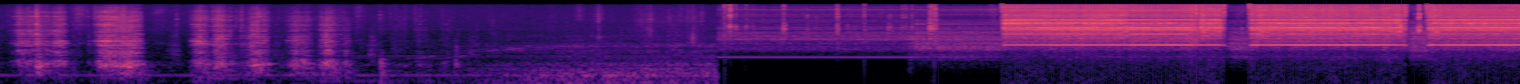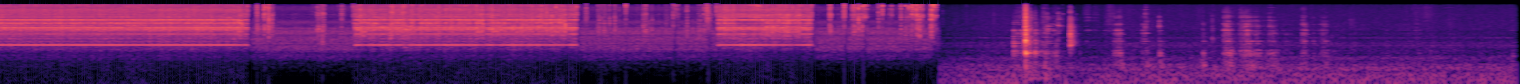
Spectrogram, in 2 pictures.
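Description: Drill press bit cutting into an aluminum handle for a set-screw hole, with a steady whine, in five pushes separated by brief pauses, from about ten seconds in to near the end. Clicks and clatter of the part and vise being handled come before and after.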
